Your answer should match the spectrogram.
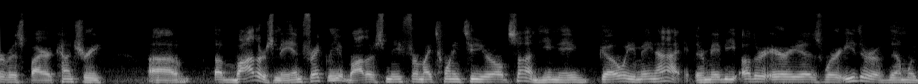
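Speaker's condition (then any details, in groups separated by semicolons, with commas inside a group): No condition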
